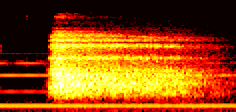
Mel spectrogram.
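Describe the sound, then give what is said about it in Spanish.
A single deep breath taken during a guided meditation, starting abruptly and drawn out for nearly two seconds as a soft airy rush that gradually fades, over a faint steady low hum. “Vamos a respirar profundo.”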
